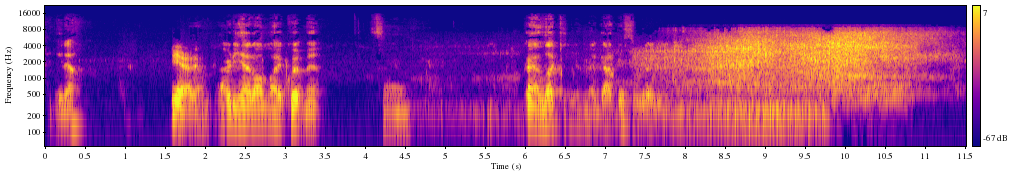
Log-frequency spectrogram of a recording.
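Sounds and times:
speech: 0:00.2 - 0:00.6, 0:01.6 - 0:03.5, 0:04.1 - 0:04.7, 0:06.0 - 0:08.7
motorcycles passing by: 0:04.6 - 0:11.5.

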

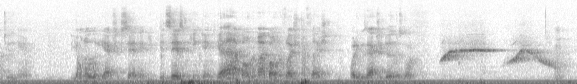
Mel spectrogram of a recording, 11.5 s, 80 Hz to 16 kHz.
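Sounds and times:
low steady hum: 0:00.0 - 0:11.5
speech: 0:01.5 - 0:08.4
person imitating wolf whistle: 0:08.8 - 0:11.5.

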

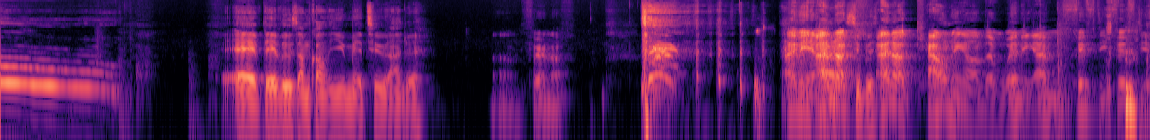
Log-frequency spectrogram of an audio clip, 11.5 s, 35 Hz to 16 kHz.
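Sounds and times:
person howling like a wolf: 0:00.0 - 0:01.2
speech: 0:02.4 - 0:04.3, 0:07.8 - 0:11.4.

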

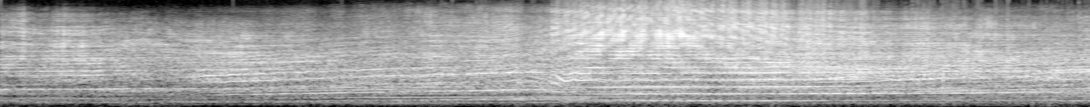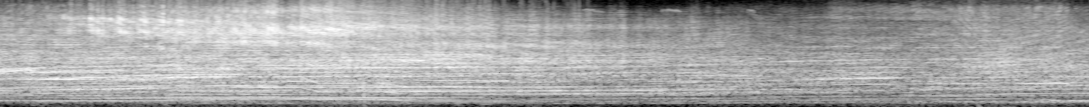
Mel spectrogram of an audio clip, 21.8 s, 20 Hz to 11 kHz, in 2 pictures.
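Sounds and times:
loud race cars passing on a track: 0:00.0 - 0:21.7.

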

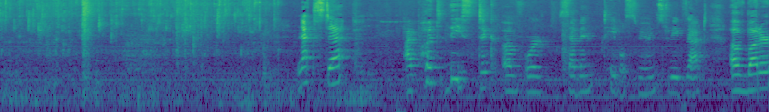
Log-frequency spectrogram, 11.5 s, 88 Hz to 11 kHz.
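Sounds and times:
tap water running while rinsing hands: 0:00.0 - 0:04.3
speech: 0:04.5 - 0:05.3, 0:06.1 - 0:11.5.

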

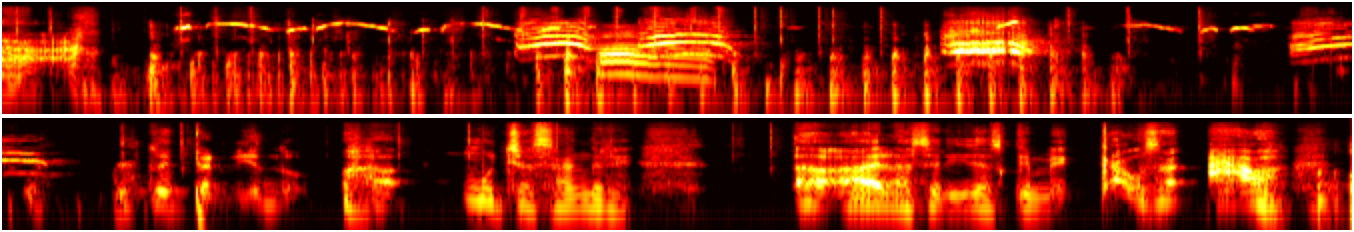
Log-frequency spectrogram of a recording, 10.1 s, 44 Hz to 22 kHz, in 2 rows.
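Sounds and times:
several attacking birds cawing and screeching: 0:00.0 - 0:05.4
wing beats: 0:00.4 - 0:05.1
speech: 0:05.7 - 0:10.1.

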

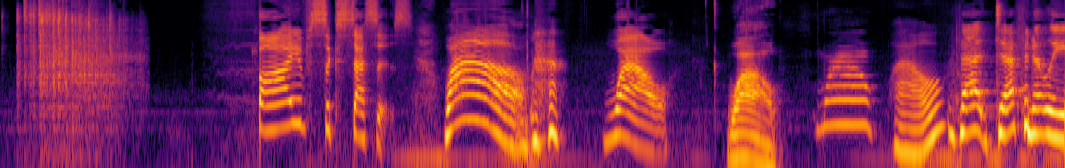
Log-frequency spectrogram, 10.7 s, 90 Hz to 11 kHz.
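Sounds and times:
tabletop game dice clattering across a hard tabletop: 0:00.0 - 0:01.5
speech: 0:02.9 - 0:10.6.

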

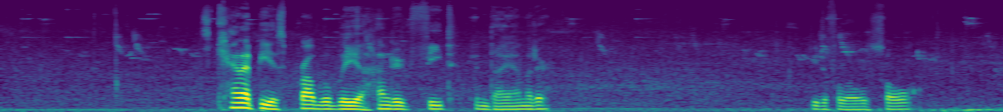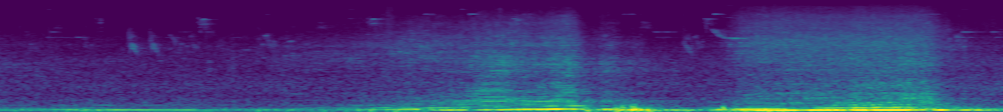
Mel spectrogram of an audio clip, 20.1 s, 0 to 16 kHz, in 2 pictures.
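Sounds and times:
birds chirping faintly: 0:00.0 - 0:18.4
speech: 0:02.2 - 0:05.6, 0:08.1 - 0:09.3
old pickup truck engine without muffler revving: 0:13.2 - 0:20.0.

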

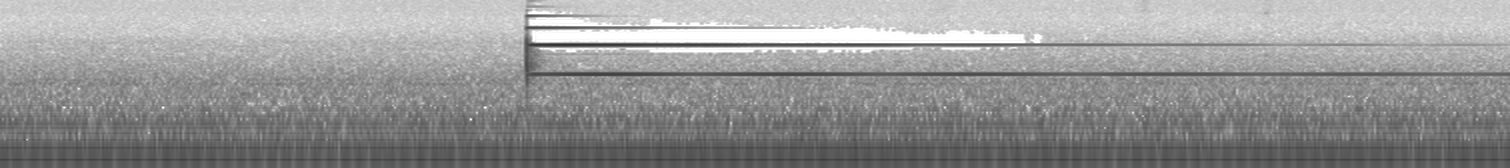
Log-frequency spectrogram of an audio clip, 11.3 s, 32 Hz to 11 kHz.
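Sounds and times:
meditation bell ringing: 0:04.0 - 0:11.3.

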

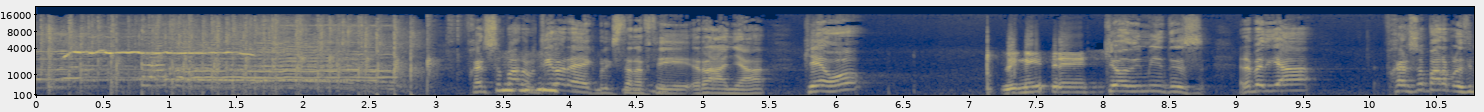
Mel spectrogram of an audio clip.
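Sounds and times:
people cheering: 0:00.0 - 0:03.0
applause from a group: 0:00.0 - 0:03.4
speech: 0:03.3 - 0:06.3, 0:07.2 - 0:10.7.

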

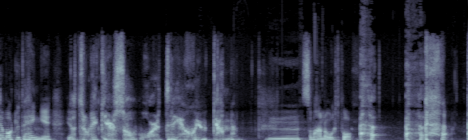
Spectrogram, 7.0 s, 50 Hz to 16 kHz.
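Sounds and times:
speech: 0:00.0 - 0:06.8
person with a cold coughing: 0:05.4 - 0:07.0.

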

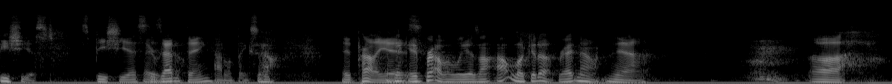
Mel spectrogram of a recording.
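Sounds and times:
speech: 0:00.0 - 0:06.6, 0:07.5 - 0:08.7
single short gravelly throat clear: 0:07.4 - 0:08.1.

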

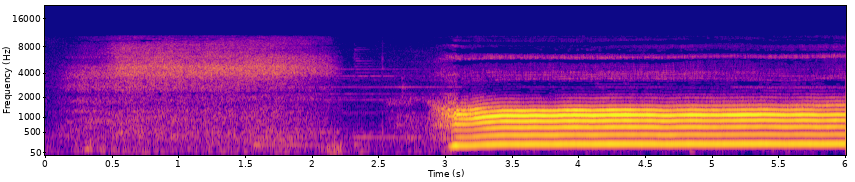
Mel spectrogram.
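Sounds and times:
long deep breath drawn in through the nose: 0:00.0 - 0:02.8
loud sustained low chanted hum: 0:01.0 - 0:05.9.

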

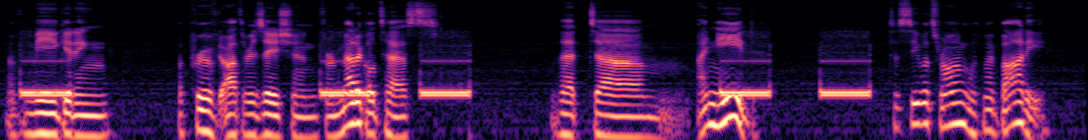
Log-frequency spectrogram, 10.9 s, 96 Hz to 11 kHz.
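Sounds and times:
speech: 0:00.1 - 0:01.2, 0:01.8 - 0:04.5, 0:05.6 - 0:07.7, 0:09.0 - 0:10.6
electronic telephone tone from a call on hold: 0:00.2 - 0:00.8, 0:03.2 - 0:04.8, 0:07.2 - 0:08.8.

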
